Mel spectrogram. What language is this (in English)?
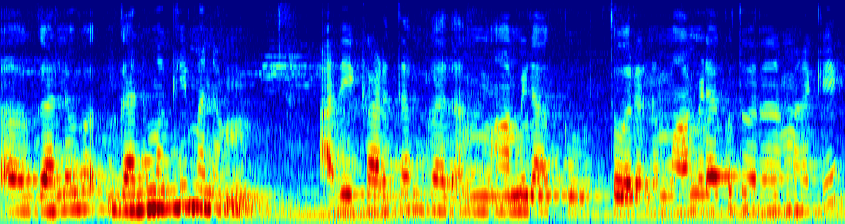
Telugu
